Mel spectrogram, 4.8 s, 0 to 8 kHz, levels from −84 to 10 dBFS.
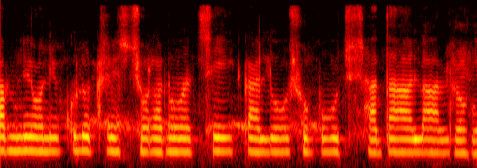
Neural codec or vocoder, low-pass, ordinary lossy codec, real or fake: codec, 24 kHz, 3 kbps, HILCodec; 7.2 kHz; MP3, 64 kbps; fake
